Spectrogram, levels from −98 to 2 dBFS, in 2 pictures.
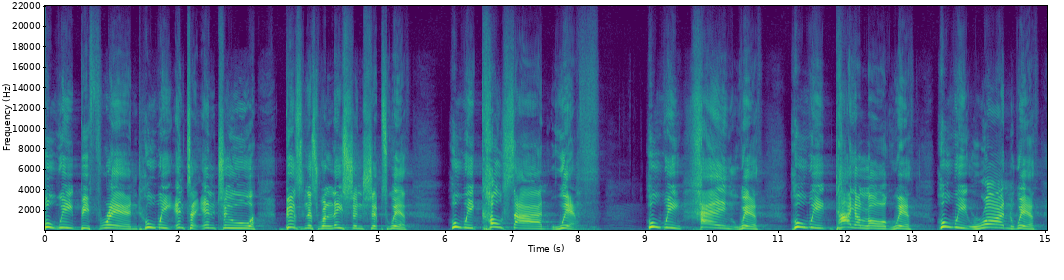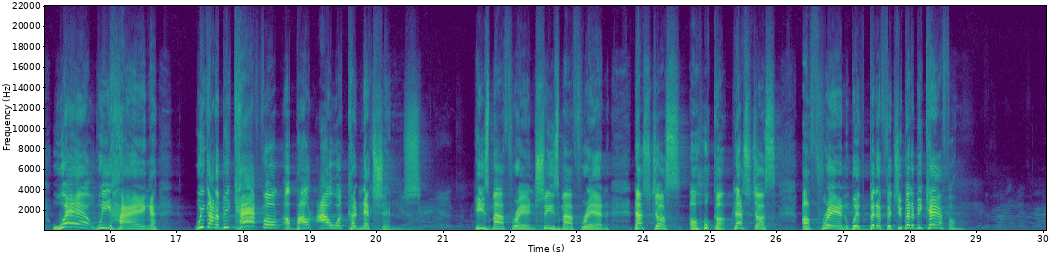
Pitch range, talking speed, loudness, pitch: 215-285 Hz, 115 wpm, -17 LUFS, 250 Hz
